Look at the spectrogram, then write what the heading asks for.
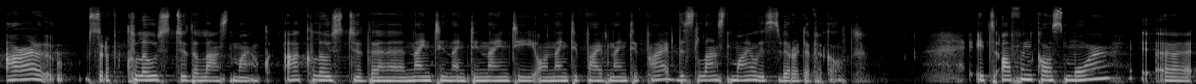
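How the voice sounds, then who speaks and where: A woman with a Lithuanian accent, a non-native English speaker giving a conference panel presentation from notes, with many hesitations and restarts. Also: mid-range voice.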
